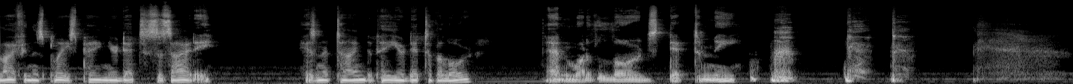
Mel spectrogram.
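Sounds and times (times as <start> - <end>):
speech: 0.1 - 2.2, 3.0 - 9.0
wet cough: 7.5 - 9.2.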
